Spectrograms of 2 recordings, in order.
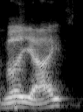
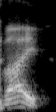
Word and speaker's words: Vate: Not V8, but Vate.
